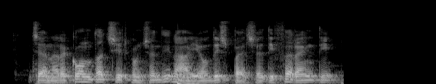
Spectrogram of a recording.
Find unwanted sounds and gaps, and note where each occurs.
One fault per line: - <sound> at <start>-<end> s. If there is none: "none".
none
